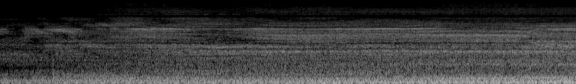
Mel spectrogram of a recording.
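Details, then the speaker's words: Mack MP8 diesel truck at first start after all injector cups and injectors were replaced: a deep, even idle with a steady throaty exhaust note that slowly swells, with no misses or knocks. It sounds healthy. "D that sounds awesome this thing sounds really good actually right listen to that"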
